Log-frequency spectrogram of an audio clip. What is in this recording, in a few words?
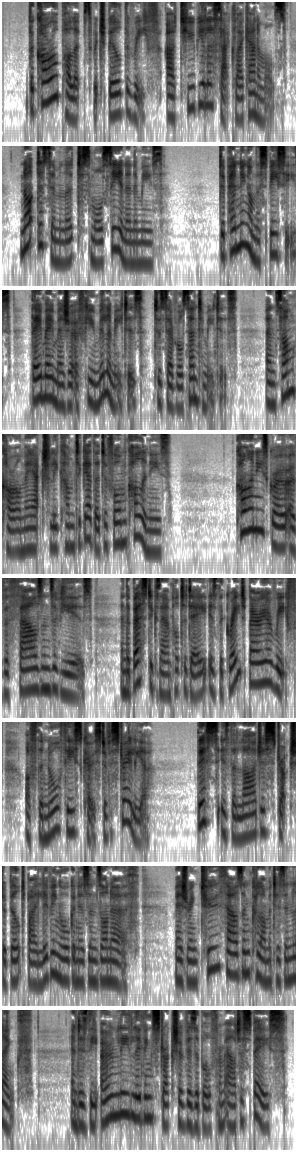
Narration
